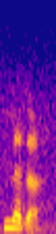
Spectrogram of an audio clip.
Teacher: T is often mispronounced as a D sound, particularly in American English.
